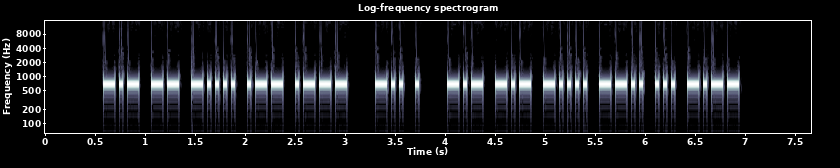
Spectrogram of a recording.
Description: Morse code, heard as a keyed tone, about 30 wpm, 700 Hz. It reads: KM6WJ DE KK6ZSY
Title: USA Callsign DE Callsign 30wpm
